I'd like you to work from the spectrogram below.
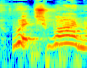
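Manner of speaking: high, loud imitated challenge; retold demand. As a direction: imitate him demanding an answer, loudly. Retold jealous demand from Pete.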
